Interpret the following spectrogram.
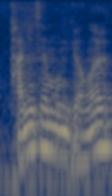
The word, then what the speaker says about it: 다뉴세문경: 지난 시간에 제가 그 영상 중에서 실수했던 게 단유세 문경을 다세뇨 문경이라고. 내가 원래 옛날부터 그걸 다세뇨 문경이라고 꼭 발음을 해요. 그래서 그날도 내가 확인까지 하고 했는데 막상 찍다가 보니까 또 실수를 한 거예요. 그 원래 대본은 이게 단유세 문경입니다.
